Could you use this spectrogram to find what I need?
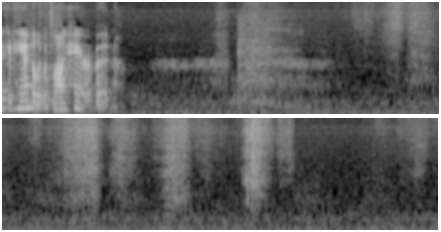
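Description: Hair rustles under a woman's hands.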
